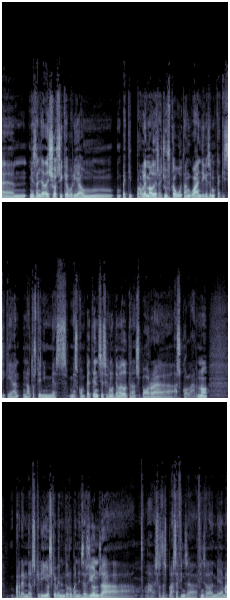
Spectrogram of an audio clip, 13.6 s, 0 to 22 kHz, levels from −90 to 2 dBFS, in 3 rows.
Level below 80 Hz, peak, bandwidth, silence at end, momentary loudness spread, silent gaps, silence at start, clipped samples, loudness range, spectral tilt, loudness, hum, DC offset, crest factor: -48 dBFS; -6 dBFS; 15 kHz; 0 s; 12 LU; none; 0 s; under 0.1%; 6 LU; -4.5 dB/octave; -26 LUFS; none; under 0.1%; 20 dB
